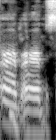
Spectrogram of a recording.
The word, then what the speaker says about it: herbs: Well, herbs. I mean, it's a plural. Herbs is multiple. No, it's the fact that I pronounce the H.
